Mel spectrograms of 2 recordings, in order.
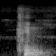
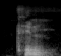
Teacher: when you touch your throat and pronounce there is no vibration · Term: voiceless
